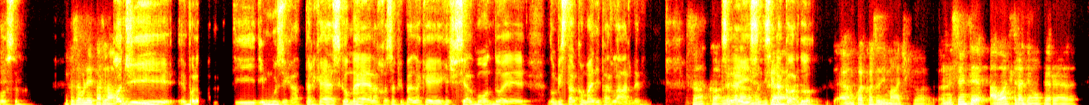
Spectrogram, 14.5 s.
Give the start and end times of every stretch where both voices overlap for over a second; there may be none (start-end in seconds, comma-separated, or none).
9.6-10.9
